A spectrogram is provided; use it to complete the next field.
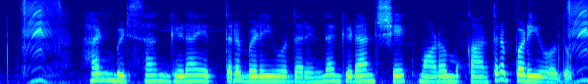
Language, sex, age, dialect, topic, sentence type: Kannada, female, 36-40, Dharwad Kannada, agriculture, statement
